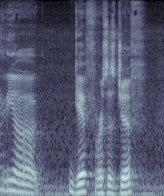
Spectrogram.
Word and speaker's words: GIF: to think and then the person who made the gifts wanted to call it jif and i was like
